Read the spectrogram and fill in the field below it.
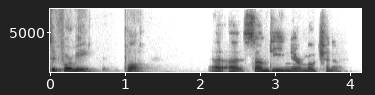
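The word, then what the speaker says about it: Saṃdhinirmocana: But mainly they rely on the Samdi Nimorchana, or pronounce it for me, Paul. Samdi Nirmochana. Nirmochana.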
